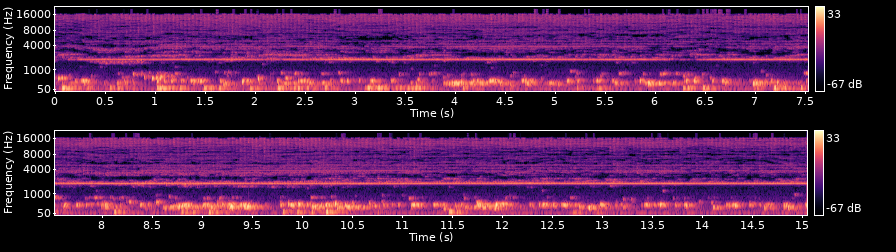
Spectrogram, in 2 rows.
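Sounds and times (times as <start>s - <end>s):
helicopter high whine: 0.0s - 15.0s.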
